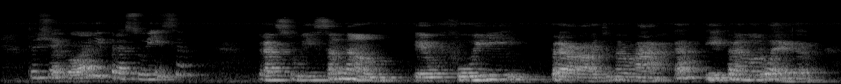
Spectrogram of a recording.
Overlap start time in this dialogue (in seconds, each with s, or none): none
